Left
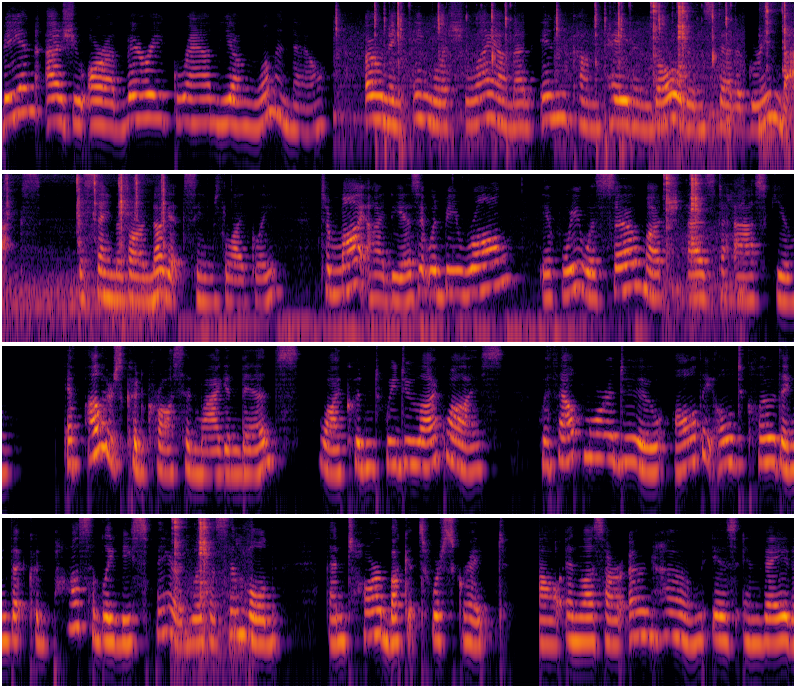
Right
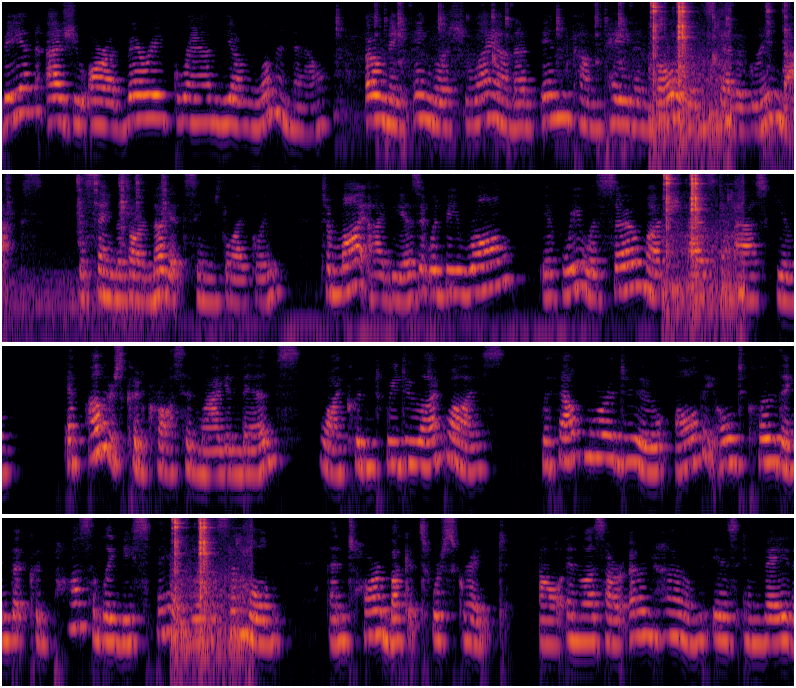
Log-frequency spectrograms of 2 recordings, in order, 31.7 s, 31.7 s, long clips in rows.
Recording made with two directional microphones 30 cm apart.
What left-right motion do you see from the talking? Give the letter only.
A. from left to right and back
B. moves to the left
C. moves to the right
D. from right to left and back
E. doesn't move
E.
